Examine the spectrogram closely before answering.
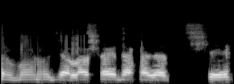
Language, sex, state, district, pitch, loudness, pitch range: Bengali, male, West Bengal, Dakshin Dinajpur, 115 Hz, -14 LUFS, 110-115 Hz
